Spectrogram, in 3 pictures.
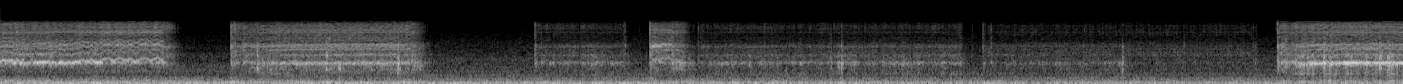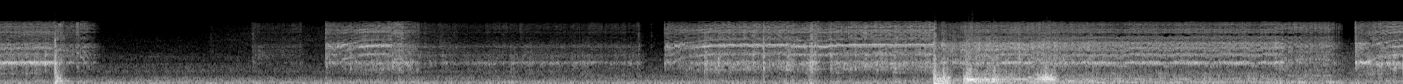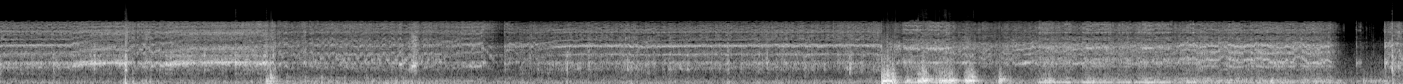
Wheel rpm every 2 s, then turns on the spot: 130, 130, 40, 40, 40, 50, 110, 110, 40, 50, 110, 180, 100, 80, 210, 230, 190, 260, 230, 200, 170.
6-12 18-20 26-28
